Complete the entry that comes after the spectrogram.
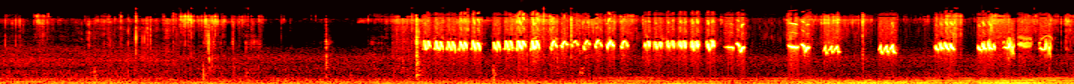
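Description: A songbird singing: starting about five seconds in, a run of rapid trilled phrases, then separate short chirps, over a low steady rumble.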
